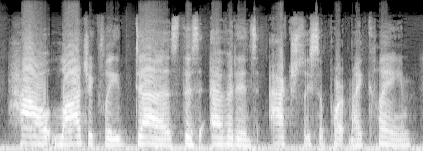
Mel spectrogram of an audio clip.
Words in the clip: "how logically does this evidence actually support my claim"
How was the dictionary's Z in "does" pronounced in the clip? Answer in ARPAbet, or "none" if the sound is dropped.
Z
